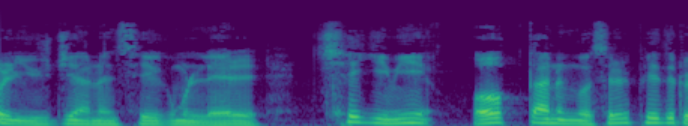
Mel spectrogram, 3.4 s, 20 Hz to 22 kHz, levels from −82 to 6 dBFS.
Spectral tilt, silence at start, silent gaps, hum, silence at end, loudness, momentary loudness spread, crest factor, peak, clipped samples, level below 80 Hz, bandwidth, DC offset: -7 dB/octave; 0 s; none; none; 0 s; -23 LUFS; 5 LU; 18 dB; -4 dBFS; under 0.1%; -46 dBFS; 10.5 kHz; under 0.1%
